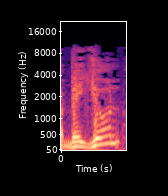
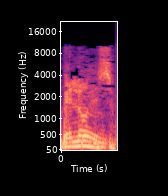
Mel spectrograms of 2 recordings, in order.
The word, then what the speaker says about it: Belón: Oye, ¿cómo se pronuncia? ¿Bellón o Belón? – Belón, pues, profe. – Belón. Es que como tiene doble L, ¿no? – ¿Sí?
